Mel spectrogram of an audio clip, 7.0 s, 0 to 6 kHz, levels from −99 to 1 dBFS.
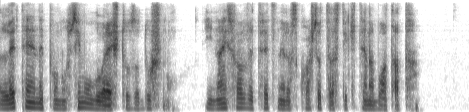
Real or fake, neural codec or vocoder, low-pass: fake; codec, 44.1 kHz, 7.8 kbps, Pupu-Codec; 5.4 kHz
